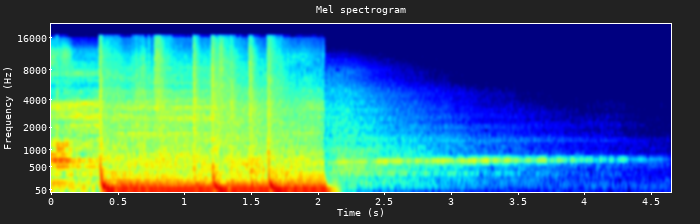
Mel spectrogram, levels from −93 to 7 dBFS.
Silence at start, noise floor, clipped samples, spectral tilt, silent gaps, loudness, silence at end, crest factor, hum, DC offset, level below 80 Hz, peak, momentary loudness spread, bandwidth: 0 s; -60 dBFS; under 0.1%; -5.5 dB/octave; none; -13 LUFS; 1.35 s; 14 dB; none; under 0.1%; -16 dBFS; 0 dBFS; 5 LU; 16.5 kHz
